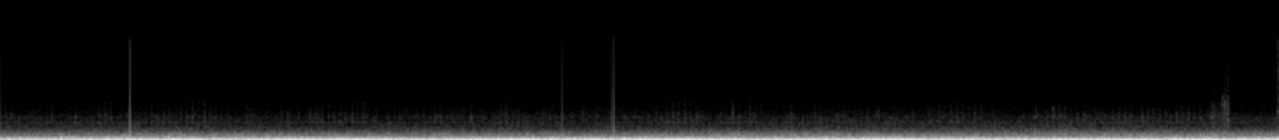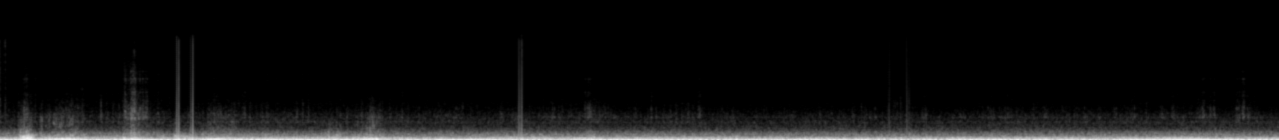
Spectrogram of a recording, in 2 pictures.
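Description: A car driving at night near Longmont, Colorado, heading toward Colorado Springs, with a steady, loud engine and road drone held throughout, no talking.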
